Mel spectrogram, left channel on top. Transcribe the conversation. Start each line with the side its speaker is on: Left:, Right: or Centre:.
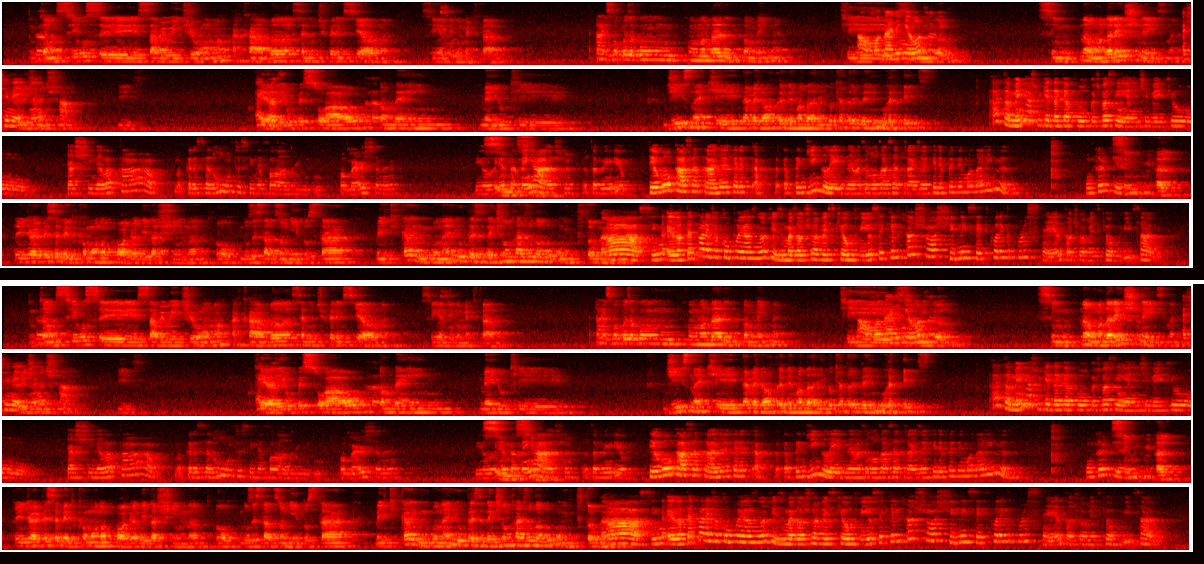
Right: Então,
Left: aham,
Right: se você sabe o idioma, acaba sendo um diferencial, né? Sim, ali
Left: sim.
Right: no mercado. É
Left: Ah,
Right: a mesma
Left: que legal.
Right: coisa com, com o mandarim também, né? Que,
Left: Ah, o mandarim
Right: se
Left: é
Right: eu não
Left: outra
Right: me engano,
Left: língua.
Right: sim. Não, o mandarim é chinês, né?
Left: É chinês,
Right: Que a gente
Left: né?
Right: chama de chinês.
Left: Tá.
Right: Isso. Porque
Left: É, então.
Right: aí o pessoal
Left: ah.
Right: também meio que diz, né, que é melhor aprender mandarim do que aprender inglês. <laughs>
Left: É, também acho que daqui a pouco, tipo assim, a gente vê que o que a China ela tá crescendo muito assim, né, falando em, em comércio, né? Eu,
Right: Sim,
Left: eu também
Right: sim.
Left: acho. Eu também eu se eu voltasse atrás, eu ia querer ap- eu aprendi inglês, né, mas se eu voltasse atrás, eu ia querer aprender mandarim mesmo. Com certeza.
Right: Sim, a, a gente vai percebendo que o monopólio ali da China ou dos Estados Unidos está meio que caindo, né? E o presidente não está ajudando muito também.
Left: Nossa, sim, eu até parei de acompanhar as notícias, mas a última vez que eu vi, eu sei que ele taxou a China em 140% a última vez que eu vi, sabe?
